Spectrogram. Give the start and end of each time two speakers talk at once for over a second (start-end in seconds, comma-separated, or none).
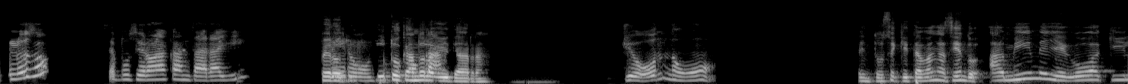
3.2-4.7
